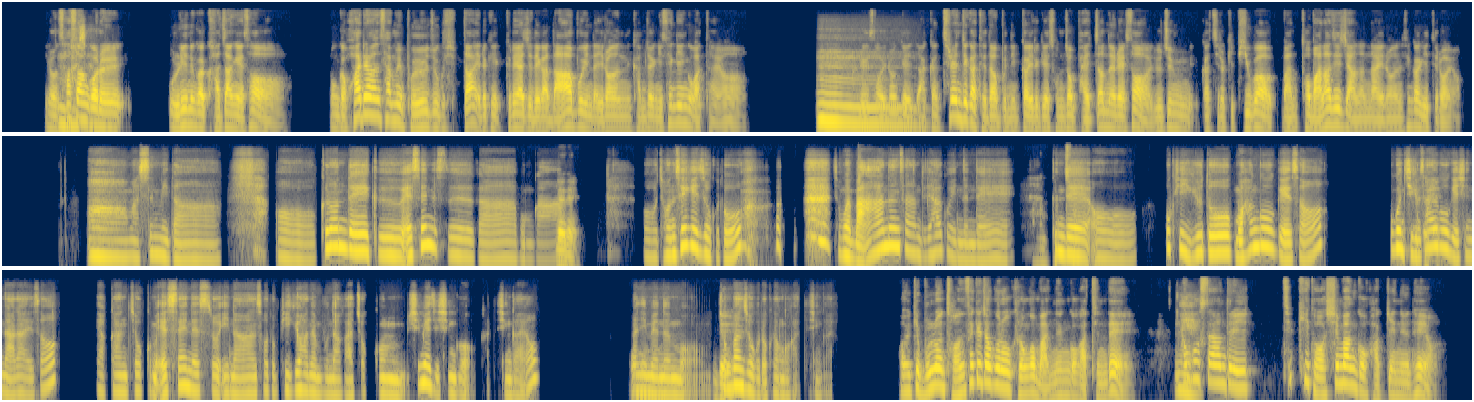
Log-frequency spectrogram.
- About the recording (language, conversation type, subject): Korean, podcast, 다른 사람과의 비교를 멈추려면 어떻게 해야 할까요?
- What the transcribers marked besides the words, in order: in English: "트렌드가"; other background noise; laugh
